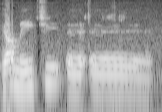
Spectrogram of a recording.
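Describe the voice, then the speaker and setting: A Brazilian man in his forties, a music teacher, talking in a relaxed, thoughtful way with many fillers and restarts. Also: a little high, very slow, slight background noise, low-quality recording. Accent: Brazilian Portuguese. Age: 40s. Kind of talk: casual interview talk.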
